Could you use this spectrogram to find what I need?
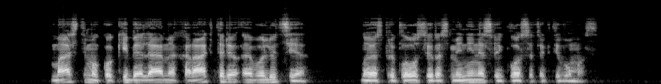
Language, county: Lithuanian, Klaipėda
